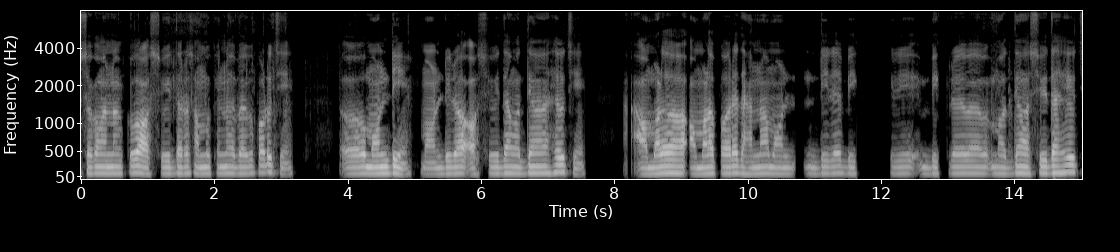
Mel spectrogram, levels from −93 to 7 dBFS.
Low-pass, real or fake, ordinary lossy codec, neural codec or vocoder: none; real; none; none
